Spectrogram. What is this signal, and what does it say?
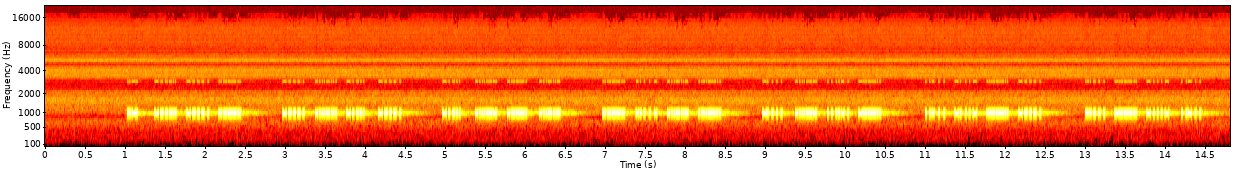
Hellschreiber (Feld-Hell, 122.5 baud), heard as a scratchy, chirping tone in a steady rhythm, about 980 Hz. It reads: 1RFS PCKF KG6Q SVQZ LGJE YW2F 75NT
